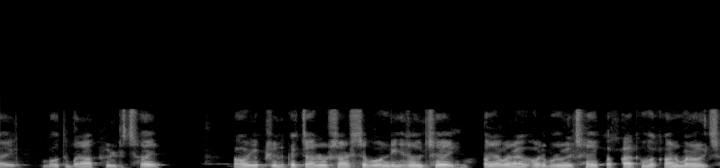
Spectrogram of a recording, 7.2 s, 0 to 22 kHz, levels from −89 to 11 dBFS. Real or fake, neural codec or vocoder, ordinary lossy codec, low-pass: fake; codec, 16 kHz, 2 kbps, FreqCodec, larger model; none; none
